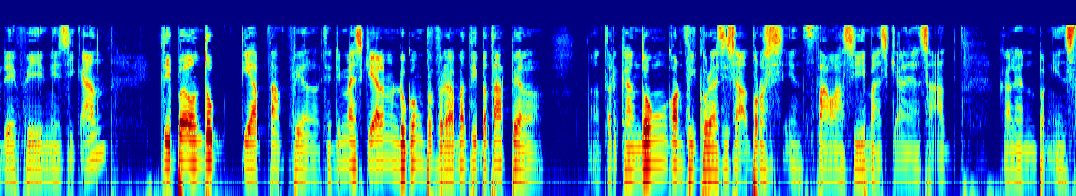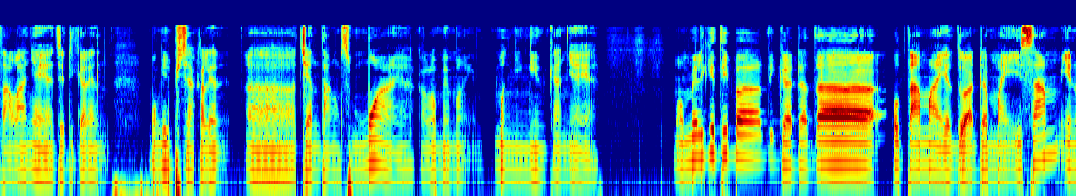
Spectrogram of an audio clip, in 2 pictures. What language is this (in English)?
Indonesian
